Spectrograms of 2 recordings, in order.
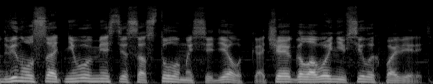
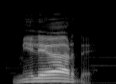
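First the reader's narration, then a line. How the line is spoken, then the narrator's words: Flat, matter-of-fact. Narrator (Russian): уточнил ровным голосом, будто речь шла просто о некоем численном значении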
